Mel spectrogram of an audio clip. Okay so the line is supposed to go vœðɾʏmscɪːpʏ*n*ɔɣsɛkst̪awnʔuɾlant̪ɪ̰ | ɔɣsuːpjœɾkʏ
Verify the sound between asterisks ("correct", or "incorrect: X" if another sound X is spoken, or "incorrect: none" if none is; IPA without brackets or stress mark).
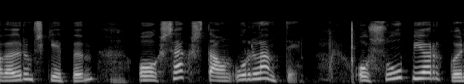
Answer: incorrect: m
